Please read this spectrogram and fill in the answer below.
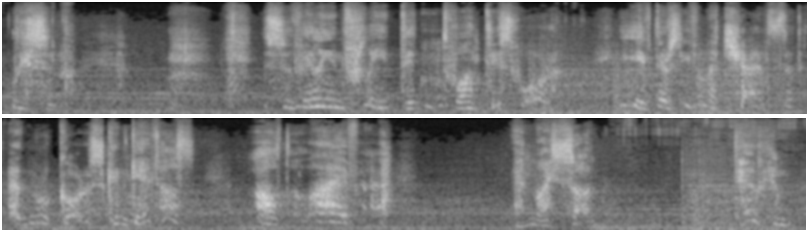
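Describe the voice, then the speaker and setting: An actor playing a gentle, desperate alien maintenance worker who is wounded and speaks in halting, broken phrases. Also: male voice, extremely high pitch, background noise. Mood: pleading, fading. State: wounded, weak, faltering. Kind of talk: dramatic game acting.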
